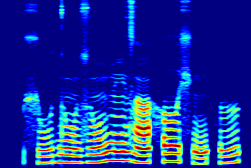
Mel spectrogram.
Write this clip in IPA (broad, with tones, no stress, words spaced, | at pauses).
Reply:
ʃu˩˧ dũ˧ zũ˧˥n̪ĩ˥ zã˧˥hɤ˥ ʃĩ˩˧hɯ˧˥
